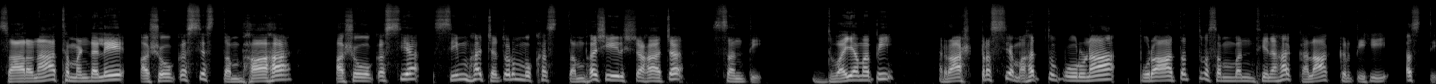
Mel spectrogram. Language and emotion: Sanskrit, neutral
